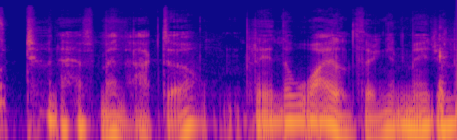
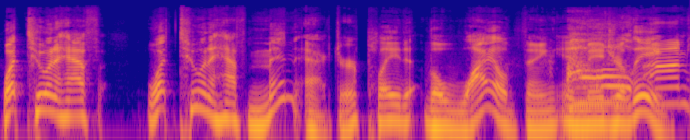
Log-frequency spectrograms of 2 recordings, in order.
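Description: First: It is read in a British accent. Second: It is read in an American accent.

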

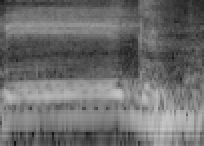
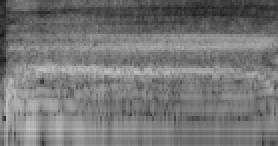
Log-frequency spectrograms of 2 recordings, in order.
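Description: First: The word is said with a nasal Wisconsin accent. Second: The word is said with a standard American accent. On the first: "That's the way we say the word bag" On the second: "It's pronounced bag"

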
